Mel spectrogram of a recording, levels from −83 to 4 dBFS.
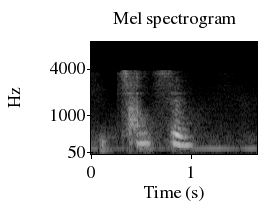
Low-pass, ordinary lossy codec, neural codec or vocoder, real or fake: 7.2 kHz; AAC, 16 kbps; codec, 44.1 kHz, 0.9 kbps, DAC; fake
